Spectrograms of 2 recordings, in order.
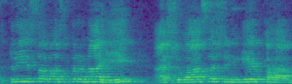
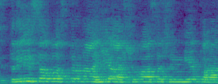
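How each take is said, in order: First: There is a pause right before nahi. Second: It runs on with no pause before nahi. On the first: The woman is clothed and horses have no horns. The speaker calls it right. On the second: The woman has no clothes and horses have horns. The speaker calls it wrong.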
